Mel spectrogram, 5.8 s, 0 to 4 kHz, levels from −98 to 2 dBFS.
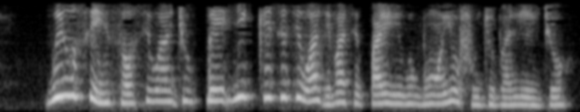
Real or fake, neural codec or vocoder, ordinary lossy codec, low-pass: fake; vocoder, 22.05 kHz, 80 mel bands, HiFi-GAN; MP3, 24 kbps; 3.6 kHz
